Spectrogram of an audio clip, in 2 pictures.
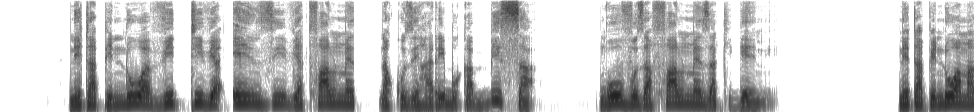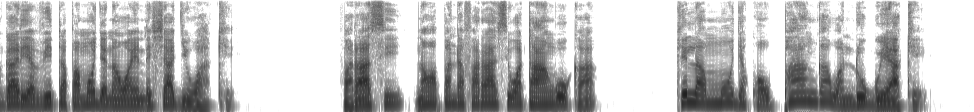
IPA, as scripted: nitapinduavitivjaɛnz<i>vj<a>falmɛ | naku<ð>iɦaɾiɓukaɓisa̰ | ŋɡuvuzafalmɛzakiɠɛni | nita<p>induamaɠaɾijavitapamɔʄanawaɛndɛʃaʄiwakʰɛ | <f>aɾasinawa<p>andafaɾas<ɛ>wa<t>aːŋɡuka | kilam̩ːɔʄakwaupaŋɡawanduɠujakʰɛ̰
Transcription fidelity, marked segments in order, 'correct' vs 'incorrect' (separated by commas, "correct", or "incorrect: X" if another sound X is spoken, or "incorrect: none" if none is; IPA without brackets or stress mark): correct, correct, incorrect: z, correct, correct, correct, incorrect: i, correct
